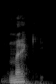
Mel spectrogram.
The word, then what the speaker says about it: Namekian: Aaron, bro, it's pronounced Namekian. Namekian.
